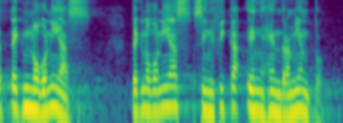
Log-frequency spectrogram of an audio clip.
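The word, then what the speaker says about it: τεκνογονίας: Un sustantivo que se pronuncia tecnogonías.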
